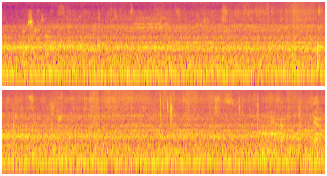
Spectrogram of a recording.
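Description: Dubai Metro train running between stations, heard from inside the car: a steady rumble and hum with a faint steady high tone, and a single click about six seconds in.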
